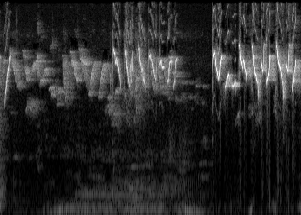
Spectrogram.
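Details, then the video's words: Oriental white-eye in captivity giving a long, continuous training song: soft high twitters at first, then loud, rapid, sharply rising and falling chirps strung closely together. "Suara Pleci Gacor Ngalas Panjang"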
